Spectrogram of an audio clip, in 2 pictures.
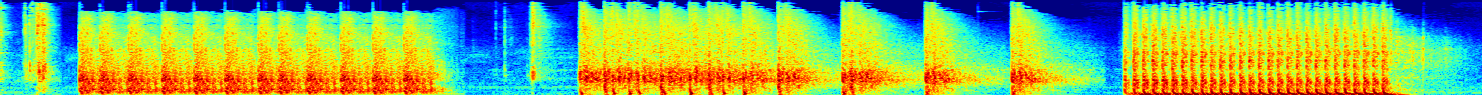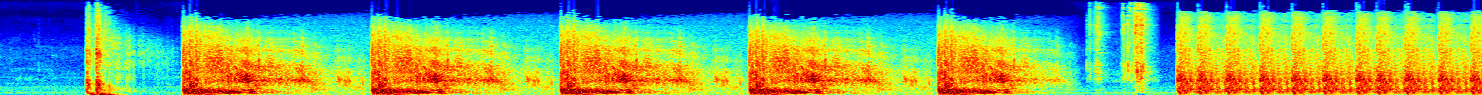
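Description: Long strings of rapid sharp bangs like machine-gun fire, broken by a few seconds of steady loud noise near the middle. In the second half come heavier single bangs, about one every two seconds, each ringing out and fading.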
